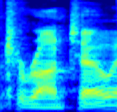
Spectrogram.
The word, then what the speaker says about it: Toronto: Are you allowed to pronounce the T in Toronto, by the way? – I have moved away from Toronto, and now I pronounce it correctly.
